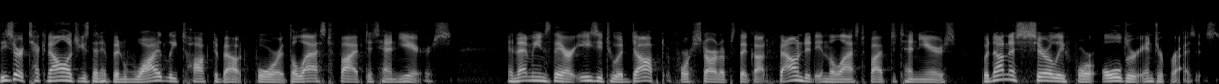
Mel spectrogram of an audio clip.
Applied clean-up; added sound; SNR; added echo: none; none; none; none.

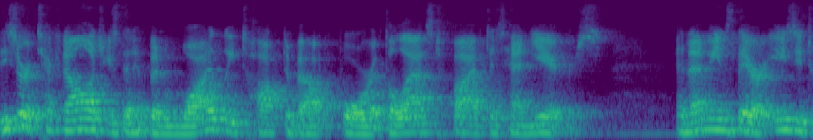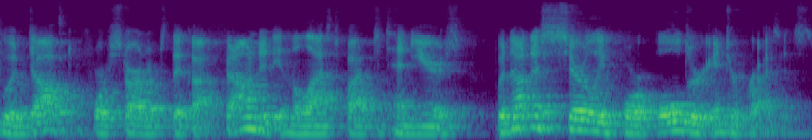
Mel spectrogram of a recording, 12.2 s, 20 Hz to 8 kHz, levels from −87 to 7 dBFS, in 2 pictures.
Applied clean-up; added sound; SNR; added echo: none; Cowbell; 18 dB; reverberation time 0.7 s.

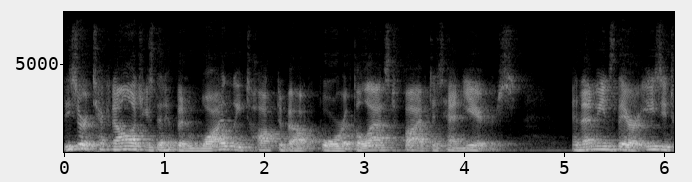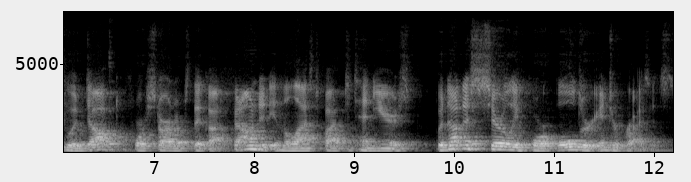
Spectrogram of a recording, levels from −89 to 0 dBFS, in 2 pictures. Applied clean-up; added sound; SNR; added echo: neural separator model SepFormer DNS4.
